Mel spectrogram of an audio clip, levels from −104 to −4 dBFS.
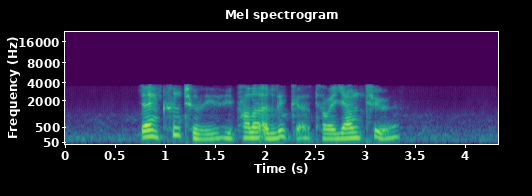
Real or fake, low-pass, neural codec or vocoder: fake; 3.6 kHz; codec, 16 kHz, 4 kbps, X-Codec, HuBERT features, trained on balanced general audio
